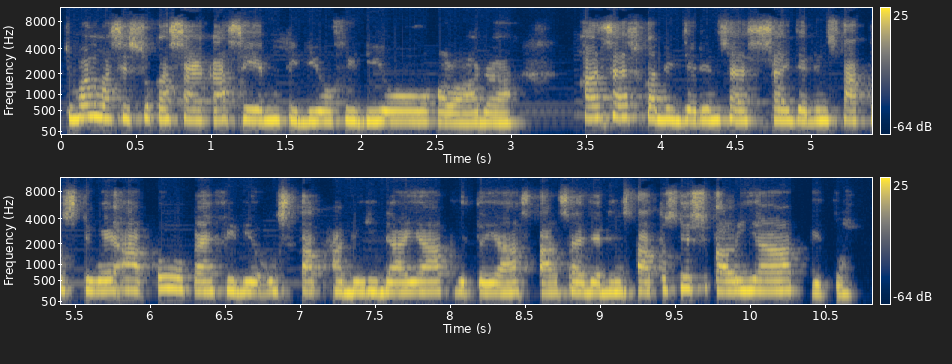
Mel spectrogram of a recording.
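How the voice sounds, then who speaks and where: A woman in her forties tells her story in a loose, chatty way, her voice sitting high. She slips into livelier voices when she quotes people. Soft music plays faintly behind her. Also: steady tone, normal speed, rough recording. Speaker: interviewee. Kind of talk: casual storytelling.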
